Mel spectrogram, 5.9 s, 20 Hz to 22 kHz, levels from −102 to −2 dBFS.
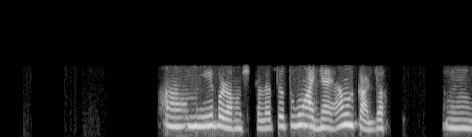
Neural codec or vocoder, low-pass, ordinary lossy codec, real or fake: vocoder, 22.05 kHz, 80 mel bands, Vocos; 3.6 kHz; none; fake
